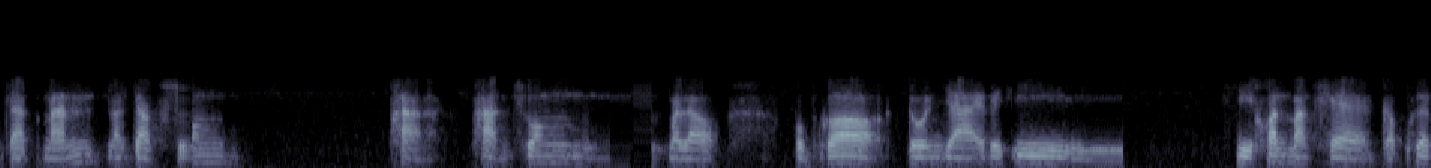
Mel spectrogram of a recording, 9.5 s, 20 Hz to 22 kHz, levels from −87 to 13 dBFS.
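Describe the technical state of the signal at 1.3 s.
At 1.3 s the signal is at the very end of a burst of lost GSM frames spanning 1.2 to 1.3 s. For about 80 ms, which fits four dropped 20 ms frames, the decoder repeats the last good frame's settings, giving a brief rough, metallic ring. A dropout would leave a clean gap instead. Underneath, the GSM full-rate codec is plainly audible: pulse-driven vocal-tract modelling gives a buzzy, gravelly roughness within a 200 to 3400 Hz line band. That is coarser than the muffled, band-limited but smooth sound of narrowband filtering alone.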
